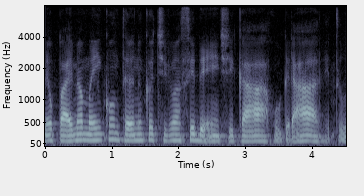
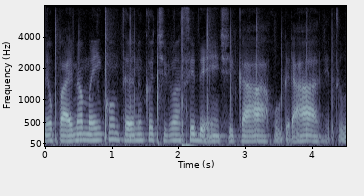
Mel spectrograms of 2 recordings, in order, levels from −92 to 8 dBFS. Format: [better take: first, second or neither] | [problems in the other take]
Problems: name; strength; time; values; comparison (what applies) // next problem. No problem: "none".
first | background sound (Run); 14 dB below the speech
